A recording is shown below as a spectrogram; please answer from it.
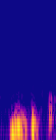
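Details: The person's own heartbeat, recorded for ASMR listening: low, soft thumps, about two beats in under a second; normal heart sounds.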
